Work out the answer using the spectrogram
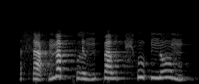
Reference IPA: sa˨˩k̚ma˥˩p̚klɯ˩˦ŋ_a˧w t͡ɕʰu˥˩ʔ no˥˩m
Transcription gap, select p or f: p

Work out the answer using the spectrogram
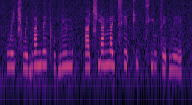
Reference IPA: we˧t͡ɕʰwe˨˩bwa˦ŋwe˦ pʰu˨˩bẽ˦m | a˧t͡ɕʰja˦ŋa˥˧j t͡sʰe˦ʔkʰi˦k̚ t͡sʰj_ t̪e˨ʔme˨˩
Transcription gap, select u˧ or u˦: u˧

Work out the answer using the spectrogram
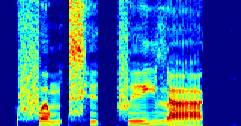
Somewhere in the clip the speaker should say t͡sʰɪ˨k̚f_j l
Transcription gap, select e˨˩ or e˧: e˧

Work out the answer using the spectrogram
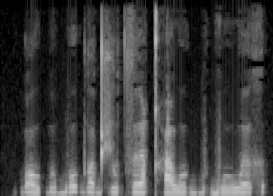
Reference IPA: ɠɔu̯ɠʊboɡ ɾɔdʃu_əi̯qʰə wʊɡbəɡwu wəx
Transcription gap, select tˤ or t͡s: t͡s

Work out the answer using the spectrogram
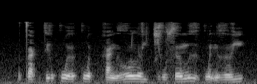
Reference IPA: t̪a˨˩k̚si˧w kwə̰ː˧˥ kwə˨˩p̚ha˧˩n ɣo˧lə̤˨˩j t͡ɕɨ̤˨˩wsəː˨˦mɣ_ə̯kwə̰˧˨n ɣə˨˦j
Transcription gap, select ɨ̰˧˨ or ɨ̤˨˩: ɨ̰˧˨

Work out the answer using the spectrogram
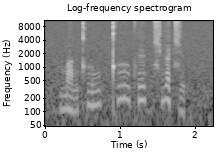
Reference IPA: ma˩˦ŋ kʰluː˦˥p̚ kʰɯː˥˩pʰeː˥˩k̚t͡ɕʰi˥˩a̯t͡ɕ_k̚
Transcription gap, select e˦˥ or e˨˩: e˨˩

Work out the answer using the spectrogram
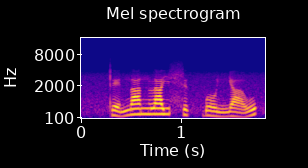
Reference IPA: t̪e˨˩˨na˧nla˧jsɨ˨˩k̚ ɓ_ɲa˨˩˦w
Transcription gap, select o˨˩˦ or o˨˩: o˨˩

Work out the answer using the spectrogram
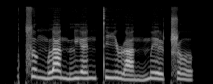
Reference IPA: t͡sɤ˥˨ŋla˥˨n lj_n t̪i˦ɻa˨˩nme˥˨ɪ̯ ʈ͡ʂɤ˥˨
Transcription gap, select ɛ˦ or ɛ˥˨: ɛ˦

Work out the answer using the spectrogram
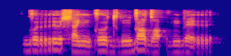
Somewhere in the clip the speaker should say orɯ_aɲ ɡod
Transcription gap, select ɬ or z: ɬ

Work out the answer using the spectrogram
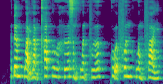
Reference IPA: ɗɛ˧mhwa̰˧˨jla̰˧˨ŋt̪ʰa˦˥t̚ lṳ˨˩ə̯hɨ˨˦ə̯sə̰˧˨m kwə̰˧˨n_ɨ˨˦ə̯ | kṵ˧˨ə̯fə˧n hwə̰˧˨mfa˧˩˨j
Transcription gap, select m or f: f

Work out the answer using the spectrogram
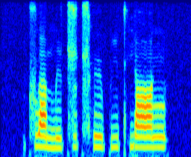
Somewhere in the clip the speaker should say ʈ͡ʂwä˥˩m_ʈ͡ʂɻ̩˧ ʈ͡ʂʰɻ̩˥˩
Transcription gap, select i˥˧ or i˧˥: i˧˥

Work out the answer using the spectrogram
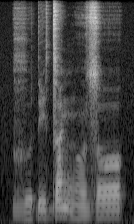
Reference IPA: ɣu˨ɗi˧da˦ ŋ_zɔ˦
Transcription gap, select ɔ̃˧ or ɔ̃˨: ɔ̃˧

